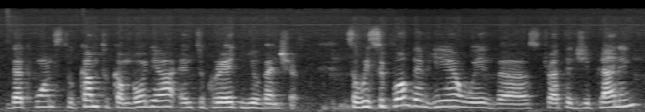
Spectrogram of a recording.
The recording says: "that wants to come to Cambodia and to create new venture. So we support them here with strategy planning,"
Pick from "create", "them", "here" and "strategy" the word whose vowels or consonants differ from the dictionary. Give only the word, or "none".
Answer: none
